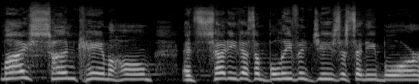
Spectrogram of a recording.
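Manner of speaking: high, tearful put-on sobbing through every word. Retelling a mother crying in the speaker's office about her son, imitating someone crying. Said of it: "she's crying and crying and crying".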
